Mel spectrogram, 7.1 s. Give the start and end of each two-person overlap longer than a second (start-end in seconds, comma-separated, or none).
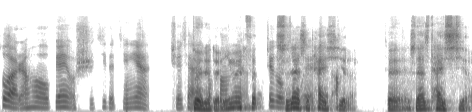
2.9-5.2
